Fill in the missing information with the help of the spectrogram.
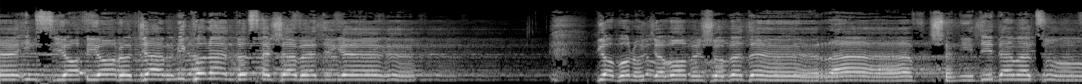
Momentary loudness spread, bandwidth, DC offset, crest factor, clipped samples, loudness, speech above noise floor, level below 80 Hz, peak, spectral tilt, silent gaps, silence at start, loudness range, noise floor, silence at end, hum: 13 LU; 13.5 kHz; under 0.1%; 16 dB; under 0.1%; -15 LUFS; 27 dB; -64 dBFS; 0 dBFS; -2 dB/octave; none; 0 s; 6 LU; -43 dBFS; 0 s; none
